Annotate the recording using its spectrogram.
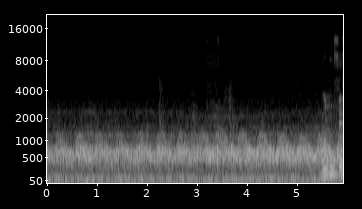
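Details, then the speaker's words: Fetal heartbeat on Doppler at a 35-week pregnancy appointment: rapid, regular whooshing pulses at 149–152 beats a minute, totally normal and healthy sounding. "Totally normal. Nice and healthy sounding."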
